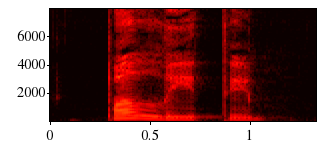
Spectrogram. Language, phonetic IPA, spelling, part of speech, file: Ukrainian, [pɐˈɫɪte], палити, verb, Uk-палити.ogg
- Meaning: 1. to burn (to cause to be consumed by fire) 2. to smoke (cigarettes, tobacco)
